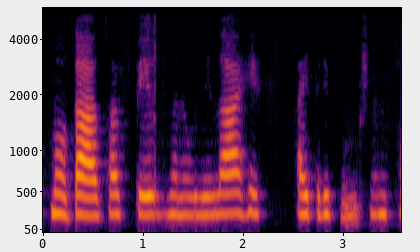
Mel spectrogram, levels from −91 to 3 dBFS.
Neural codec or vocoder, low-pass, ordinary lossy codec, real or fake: codec, 16 kHz, 0.5 kbps, X-Codec, WavLM features, trained on Multilingual LibriSpeech; 5.4 kHz; Opus, 64 kbps; fake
